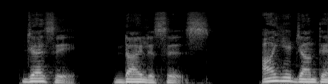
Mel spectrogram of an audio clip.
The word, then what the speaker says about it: dialysis: और ये ध्यान में रखिए कि हमको दूसरे शब्दांश पर यानी AL पर जोर डालना है। डायलिसिस, डायलिसिस। गलत प्रोनाउंसिएशन में हम पहले शब्दांश पर यानी DI पर जोर डालते हैं, डायलिसिस।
